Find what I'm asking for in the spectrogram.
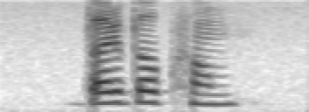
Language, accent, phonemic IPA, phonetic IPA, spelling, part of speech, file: Armenian, Eastern Armenian, /boɾboˈkʰum/, [boɾbokʰúm], բորբոքում, noun, Hy-բորբոքում.ogg
- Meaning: inflammation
